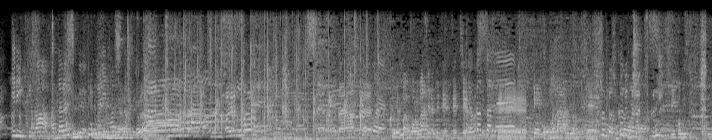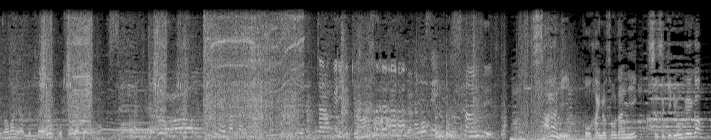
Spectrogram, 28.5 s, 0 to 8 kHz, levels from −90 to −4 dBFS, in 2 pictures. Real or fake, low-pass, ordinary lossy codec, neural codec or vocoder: real; 7.2 kHz; none; none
